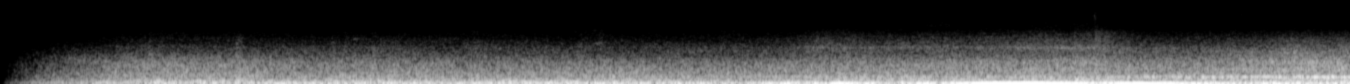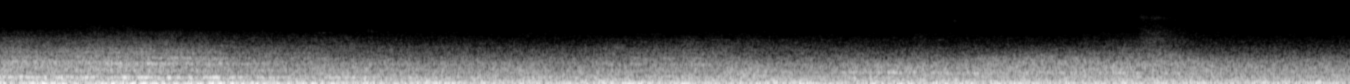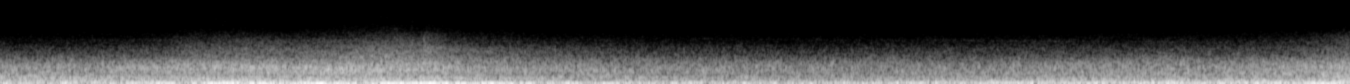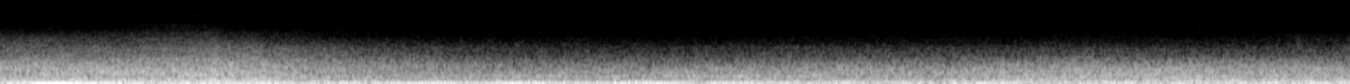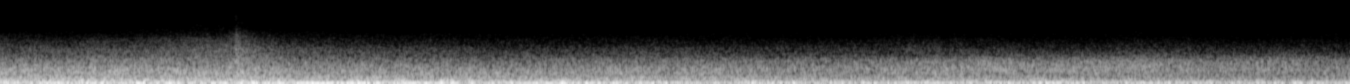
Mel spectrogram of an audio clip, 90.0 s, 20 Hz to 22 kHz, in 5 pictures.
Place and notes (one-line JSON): {"title": "光復路二段2巷, East Dist., Hsinchu City - next to the highway", "date": "2017-09-15 04:09:00", "description": "Early in the morning next to the highway, Zoom H2n MS+XY", "latitude": "24.79", "longitude": "121.01", "altitude": "61", "timezone": "Asia/Taipei"}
